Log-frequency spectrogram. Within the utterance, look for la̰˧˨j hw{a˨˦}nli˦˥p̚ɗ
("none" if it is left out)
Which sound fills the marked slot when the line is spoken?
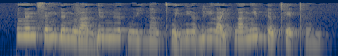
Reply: a˨˦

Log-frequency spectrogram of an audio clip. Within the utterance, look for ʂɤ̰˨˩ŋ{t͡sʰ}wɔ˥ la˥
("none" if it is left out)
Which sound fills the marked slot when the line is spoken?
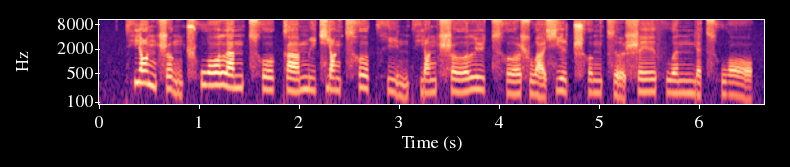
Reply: ʈ͡ʂʰ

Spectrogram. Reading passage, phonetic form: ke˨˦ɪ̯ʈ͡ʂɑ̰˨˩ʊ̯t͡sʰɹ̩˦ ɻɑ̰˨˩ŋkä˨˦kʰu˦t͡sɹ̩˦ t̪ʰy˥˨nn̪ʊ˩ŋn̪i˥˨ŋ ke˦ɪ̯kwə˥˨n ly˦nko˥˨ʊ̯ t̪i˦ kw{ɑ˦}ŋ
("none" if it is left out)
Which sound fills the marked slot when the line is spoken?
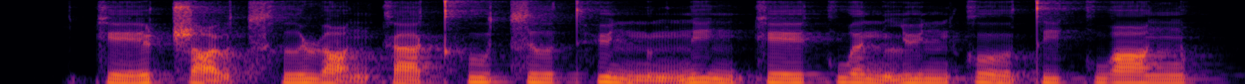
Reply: ɑ˦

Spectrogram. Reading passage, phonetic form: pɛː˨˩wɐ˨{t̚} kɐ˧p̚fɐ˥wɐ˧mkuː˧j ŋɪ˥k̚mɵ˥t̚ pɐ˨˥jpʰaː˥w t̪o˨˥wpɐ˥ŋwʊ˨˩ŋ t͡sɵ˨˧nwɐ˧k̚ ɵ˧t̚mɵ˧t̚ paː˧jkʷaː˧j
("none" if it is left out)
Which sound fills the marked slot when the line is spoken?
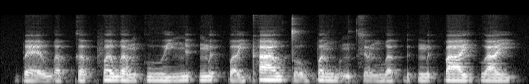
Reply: p̚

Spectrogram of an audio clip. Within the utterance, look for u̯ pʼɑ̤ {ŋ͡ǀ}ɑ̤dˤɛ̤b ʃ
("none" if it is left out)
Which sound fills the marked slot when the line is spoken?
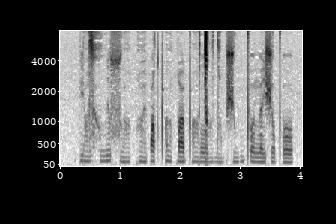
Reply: ŋ͡ǀ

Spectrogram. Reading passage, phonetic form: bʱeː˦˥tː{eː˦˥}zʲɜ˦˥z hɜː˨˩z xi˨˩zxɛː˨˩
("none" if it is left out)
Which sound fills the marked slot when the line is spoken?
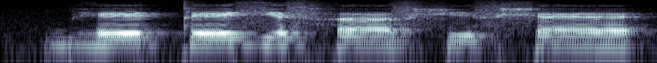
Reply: eː˦˥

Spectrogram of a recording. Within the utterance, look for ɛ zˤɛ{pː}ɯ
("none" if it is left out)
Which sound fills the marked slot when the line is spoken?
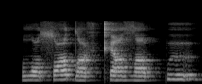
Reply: pː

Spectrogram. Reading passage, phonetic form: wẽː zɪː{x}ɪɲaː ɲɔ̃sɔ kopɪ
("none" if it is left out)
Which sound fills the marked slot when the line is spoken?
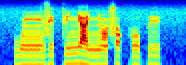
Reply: k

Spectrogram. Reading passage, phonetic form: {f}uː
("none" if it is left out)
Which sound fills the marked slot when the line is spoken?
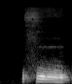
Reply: f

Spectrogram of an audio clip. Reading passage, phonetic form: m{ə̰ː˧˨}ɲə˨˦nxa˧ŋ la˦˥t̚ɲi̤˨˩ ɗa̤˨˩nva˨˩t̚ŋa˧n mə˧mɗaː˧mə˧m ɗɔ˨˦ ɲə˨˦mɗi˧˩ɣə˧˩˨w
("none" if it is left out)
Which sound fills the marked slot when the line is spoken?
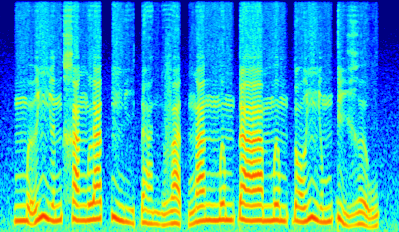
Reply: ə̰ː˧˥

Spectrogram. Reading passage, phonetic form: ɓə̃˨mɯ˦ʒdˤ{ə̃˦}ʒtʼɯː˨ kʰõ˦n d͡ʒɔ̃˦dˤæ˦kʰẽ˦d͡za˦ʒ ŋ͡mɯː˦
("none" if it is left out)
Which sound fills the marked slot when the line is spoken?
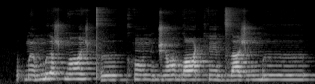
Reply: ã˦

